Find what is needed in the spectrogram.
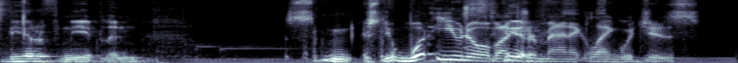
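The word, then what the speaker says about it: svirfneblin: It's supposed to be a Germanic pronunciation, so it's Svirfniblin.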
